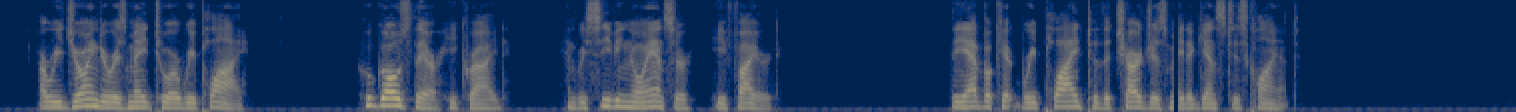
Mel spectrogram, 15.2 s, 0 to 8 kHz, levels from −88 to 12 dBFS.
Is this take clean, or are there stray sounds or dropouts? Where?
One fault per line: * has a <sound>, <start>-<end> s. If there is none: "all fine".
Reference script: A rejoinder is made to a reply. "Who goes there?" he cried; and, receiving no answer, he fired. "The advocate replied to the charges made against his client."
* has a dropout, 11.7-11.8 s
